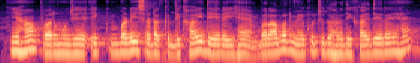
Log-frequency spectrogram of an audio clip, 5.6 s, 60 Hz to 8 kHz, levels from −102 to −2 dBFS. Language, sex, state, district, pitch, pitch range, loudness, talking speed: Hindi, male, Uttar Pradesh, Saharanpur, 135 Hz, 130-150 Hz, -18 LUFS, 190 wpm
